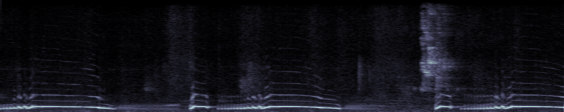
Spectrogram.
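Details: Puter pelung dove, a turtle dove, singing terasan bermetal: repeated full-throated coos, each a brief rattling lead-in, a long level ringing note and a lower falling tail. A faint hiss is heard near the end.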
